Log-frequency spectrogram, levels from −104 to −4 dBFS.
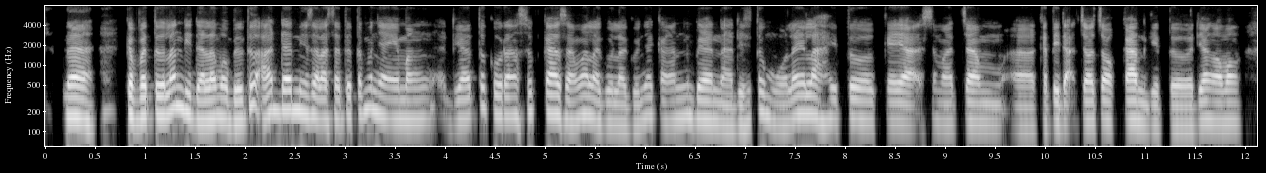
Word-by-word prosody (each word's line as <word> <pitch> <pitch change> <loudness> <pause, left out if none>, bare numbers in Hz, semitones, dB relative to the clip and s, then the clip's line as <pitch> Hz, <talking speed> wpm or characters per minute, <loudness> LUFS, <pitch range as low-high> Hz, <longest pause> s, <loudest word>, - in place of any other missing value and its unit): Nah, 165 -4 +6 0.3
kebetulan 175 +6 +4
di 205 - +2
dalam 155 -1 +3
mobil 145 -2 +2
tuh - - 0
ada 210 +1 +5
nih 200 -3 0
salah 155 -4 +1
satu 155 +1 -3
teman 185 +4 -3
yang 155 -2 +1
emang 150 0 -5 0.2
dia 155 +1 0
tuh 235 - -5
kurang 170 -1 0
suka 185 +3 +1
sama 165 +1 0
lagu-lagunya 140 0 -4
Kangen 155 +1 -6
Band. 150 -2 +1
Nah, 120 - -4
di 125 +1 -6
situ 195 +7 -6
mulailah 160 +2 -1
itu 150 -1 -3
kayak 140 -2 0
semacam, 135 -1 -3
eee, 120 0 -4
ketidakcocokan, 145 +1 +1
gitu. 125 -1 -4
Dia 145 0 +1
ngomong, 140 -1 +1
150 Hz, 165 wpm, -22 LUFS, 140-170 Hz, 0.3 s, Nah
